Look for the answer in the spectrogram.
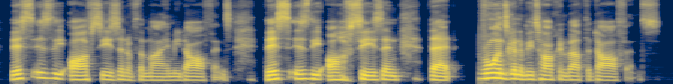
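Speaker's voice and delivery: ordinary talk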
